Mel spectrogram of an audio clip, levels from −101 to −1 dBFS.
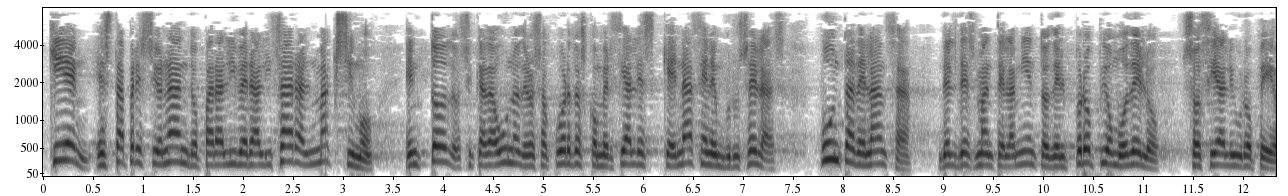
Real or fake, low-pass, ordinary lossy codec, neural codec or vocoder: real; 7.2 kHz; none; none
